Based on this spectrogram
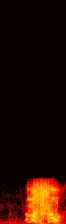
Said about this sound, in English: Excuse me. Sorry about that. Probably going to sneeze again. Hold on.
